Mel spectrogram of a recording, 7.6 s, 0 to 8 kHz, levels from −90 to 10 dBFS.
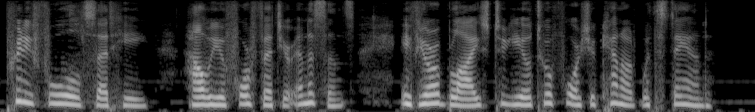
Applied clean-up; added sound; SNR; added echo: none; none; none; none.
